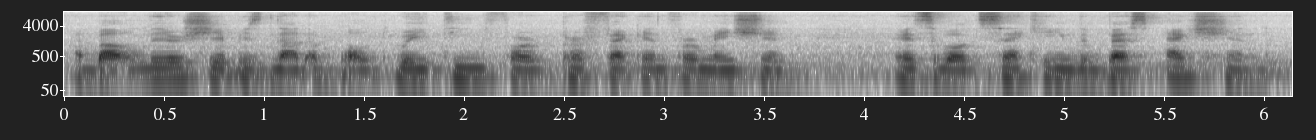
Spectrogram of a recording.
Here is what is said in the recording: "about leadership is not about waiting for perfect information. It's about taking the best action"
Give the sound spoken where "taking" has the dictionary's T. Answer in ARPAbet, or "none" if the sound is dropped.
S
